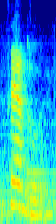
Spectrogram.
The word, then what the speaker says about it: Phandalin: Is that actually how to say it? Phandalin? Right there. Phandalin. Okay. Yeah. You did that correctly.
